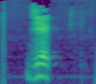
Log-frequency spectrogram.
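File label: "jiek8", Teochew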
